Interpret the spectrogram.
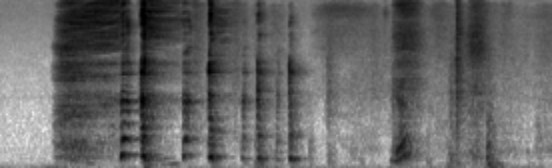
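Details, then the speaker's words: Adult female patient with shortness of breath and chest junkiness does physiotherapy active cycle breathing: deep breath, huff, then a run of short, sharp voluntary coughs moving secretions toward larger airways. "So what we're doing right there, we're kind of just moving the secretions if they're clogged in there to larger airways, kind of just get them out of the lungs and get them moving."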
